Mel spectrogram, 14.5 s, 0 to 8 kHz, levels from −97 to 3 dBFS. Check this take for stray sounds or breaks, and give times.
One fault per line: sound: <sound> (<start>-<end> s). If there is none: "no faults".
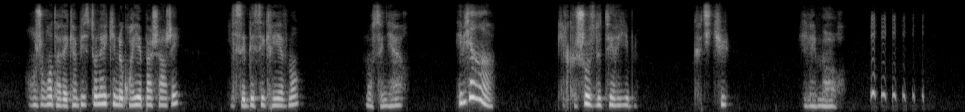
sound: laugh (13.0-13.9 s)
